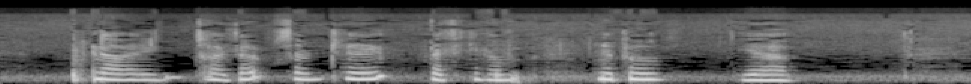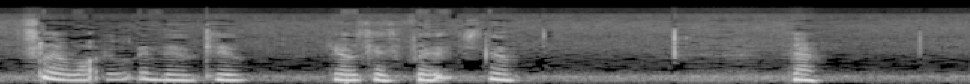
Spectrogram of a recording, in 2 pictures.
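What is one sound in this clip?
A young girl talks excitedly, close by.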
